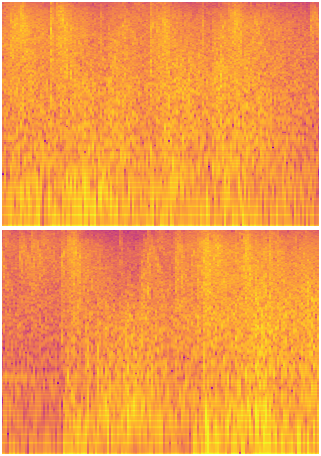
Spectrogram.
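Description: Battleship guns fire in the naval game World of Warships as shells strike the belt armor of a Yamato. The booms blend into a constant, rumbling barrage that stays fairly faint in the distance, with no clear gaps between shots.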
